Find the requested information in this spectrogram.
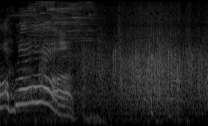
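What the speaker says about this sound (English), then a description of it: "Wow, applause!" A voice speaks briefly, then scattered, fairly faint applause from a small group claps for a couple of seconds.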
